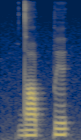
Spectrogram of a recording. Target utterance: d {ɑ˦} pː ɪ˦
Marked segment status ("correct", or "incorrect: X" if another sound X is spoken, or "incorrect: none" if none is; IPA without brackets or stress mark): correct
